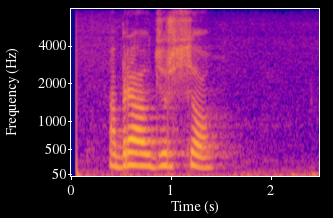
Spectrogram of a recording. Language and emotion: Russian, neutral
